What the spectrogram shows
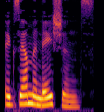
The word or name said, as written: examinations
